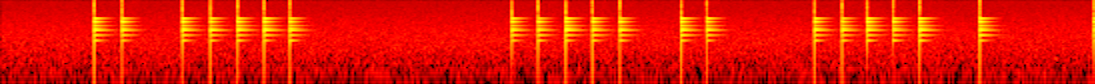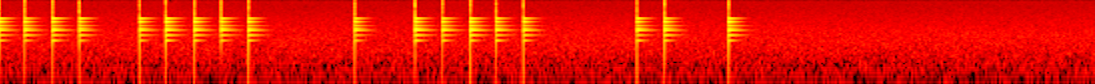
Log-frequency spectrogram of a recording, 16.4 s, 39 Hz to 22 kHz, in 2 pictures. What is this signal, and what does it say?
Tap code, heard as taps on a metal pipe, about 5 knocks a second. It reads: J WVUEF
